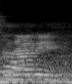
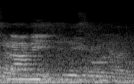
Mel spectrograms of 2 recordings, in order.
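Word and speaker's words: tsunami: नाम से जानते हैं सुनामी इसको लिखते इंग्लिश में ट सुनामी ठीक है ये याद रखिएगा टी इसमें साइलेंट होता है ठीक तो सुनामी होता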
